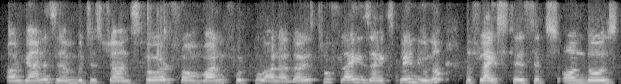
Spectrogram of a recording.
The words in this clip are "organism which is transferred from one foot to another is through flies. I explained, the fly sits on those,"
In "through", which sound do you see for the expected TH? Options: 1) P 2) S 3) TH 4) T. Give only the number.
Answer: 4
